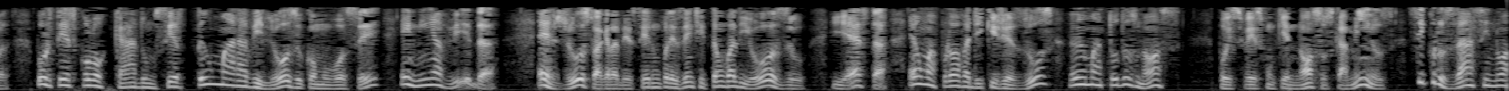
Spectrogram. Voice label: Aniversário Irmã Evangélico Masculino; Aniversarios; Telemensagens 2017

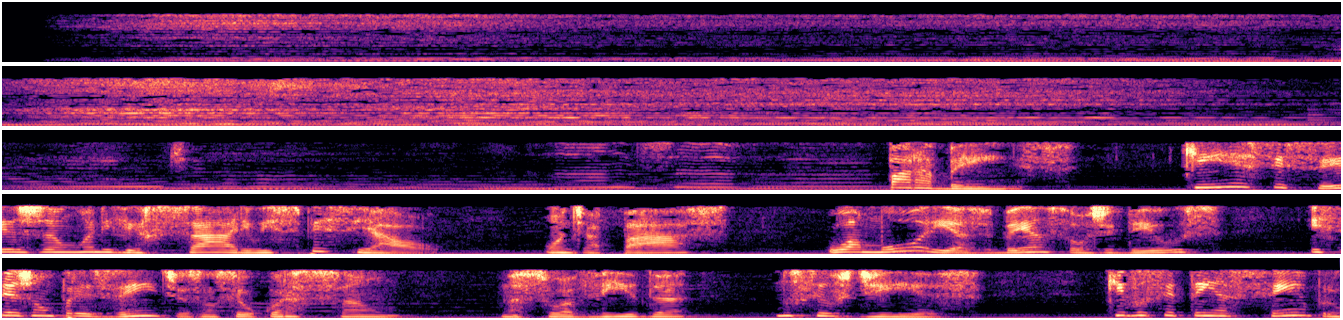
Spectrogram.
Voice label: ROMANTICO F; Aniversários; ANIV. Evangelico; Fem

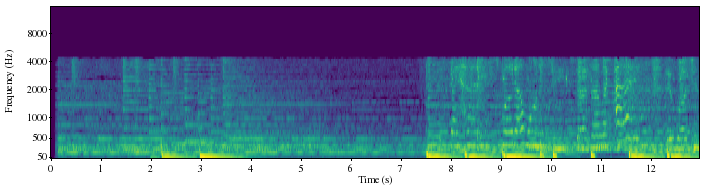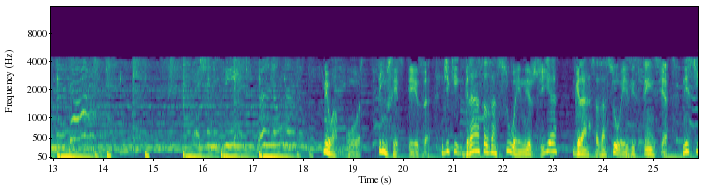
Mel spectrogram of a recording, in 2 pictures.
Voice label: BOA TARDE ROMANTICO-M

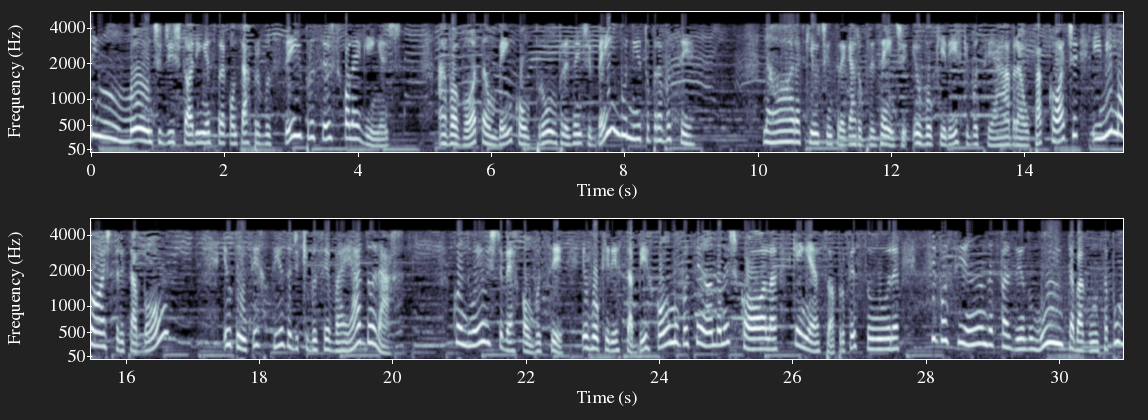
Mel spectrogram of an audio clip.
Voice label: Neto (a) Criança Feminino; Aniversário Infantil; Telemensagens

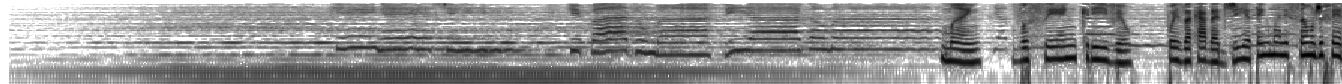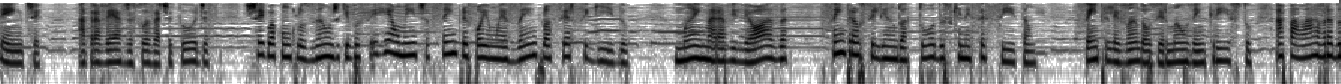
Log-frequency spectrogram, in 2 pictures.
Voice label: Geral Feminino, Telemensagens; Telemensagens 2017

